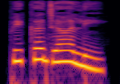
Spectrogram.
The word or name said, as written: ಪಕ್ಕಜಲ್ಲಿ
